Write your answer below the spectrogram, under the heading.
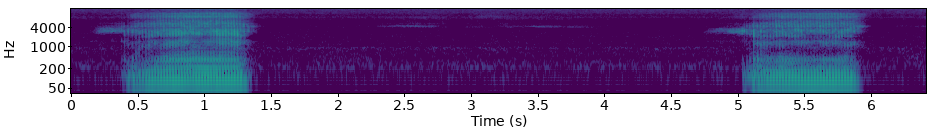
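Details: Rottweiler dog snoring noisily while fast asleep indoors; two long, low, buzzing snores about four seconds apart, each rising from a breathy start into a vibrating rumble.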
